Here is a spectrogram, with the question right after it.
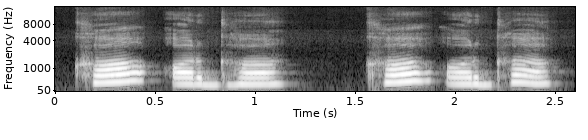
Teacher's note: ख और घ महाप्राण वर्ण है वर्ग का दूसरा और चौथा अक्षर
